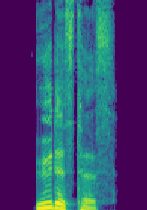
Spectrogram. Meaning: strong/mixed nominative/accusative neuter singular superlative degree of öd
- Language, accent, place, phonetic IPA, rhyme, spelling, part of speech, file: German, Germany, Berlin, [ˈøːdəstəs], -øːdəstəs, ödestes, adjective, De-ödestes.ogg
